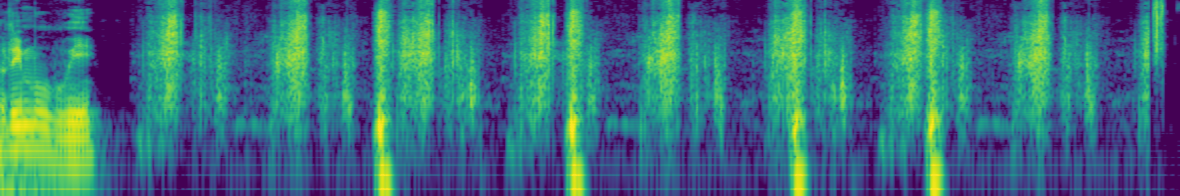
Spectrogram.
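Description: Tweezers squelch as they pull at soft skin.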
